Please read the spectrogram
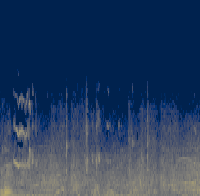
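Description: Basketball game sound in an arena: a steady crowd murmur under the ball being dribbled on the hardwood, with a short high sneaker squeak about half a second in and scattered light clicks.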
